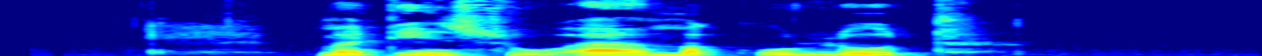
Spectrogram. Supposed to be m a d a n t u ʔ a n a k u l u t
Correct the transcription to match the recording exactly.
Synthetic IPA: m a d i n s u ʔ a m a k u l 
